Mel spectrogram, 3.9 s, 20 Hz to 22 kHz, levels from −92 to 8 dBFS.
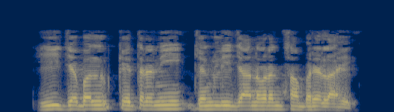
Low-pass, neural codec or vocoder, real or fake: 7.2 kHz; none; real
